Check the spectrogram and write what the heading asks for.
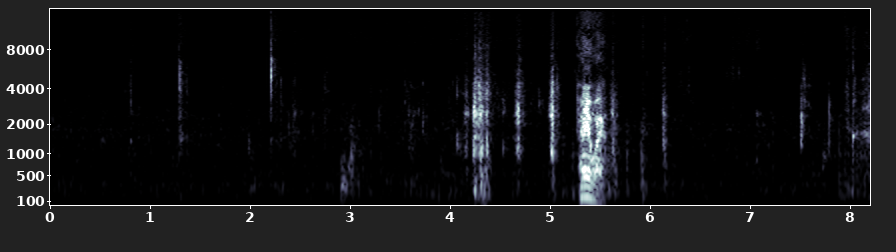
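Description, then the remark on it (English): Loud crunching as ice is chewed in the mouth, with sharp irregular cracks and crackles clustered in the middle, plus a few scattered clicks and a brief spoken word. “sorry for chewing ice during a podcast, but I don't give a fuck.”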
